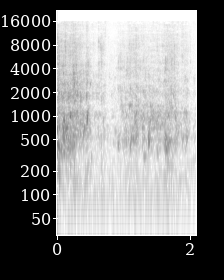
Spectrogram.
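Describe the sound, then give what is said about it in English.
Steady running water with a continuous bright, splashing texture, fairly loud, flowing without pause and no voices present. “Listen to the water.”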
